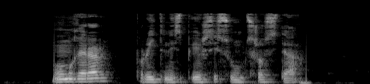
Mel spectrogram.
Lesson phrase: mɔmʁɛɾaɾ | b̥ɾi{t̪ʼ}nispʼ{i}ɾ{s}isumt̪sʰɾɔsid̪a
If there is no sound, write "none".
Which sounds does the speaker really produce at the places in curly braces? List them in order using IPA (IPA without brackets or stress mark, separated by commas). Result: t̪ʼ, i, s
